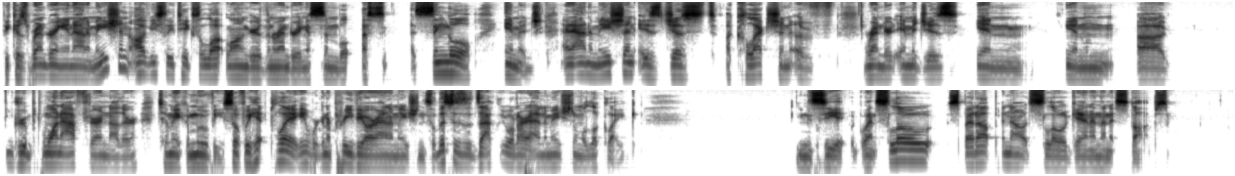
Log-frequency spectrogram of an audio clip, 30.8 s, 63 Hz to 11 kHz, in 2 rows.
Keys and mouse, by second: 19.3-26.8 middle drag.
